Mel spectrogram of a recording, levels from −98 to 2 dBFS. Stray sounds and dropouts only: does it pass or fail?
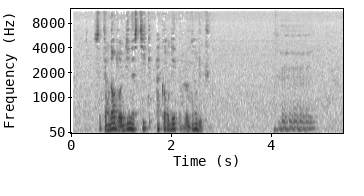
fail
